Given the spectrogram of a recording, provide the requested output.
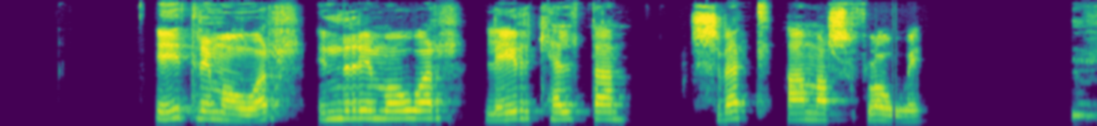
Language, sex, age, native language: Icelandic, male, 20-29, Icelandic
